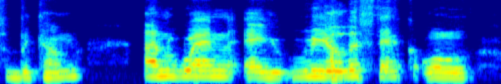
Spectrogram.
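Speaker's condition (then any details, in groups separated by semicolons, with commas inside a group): Cerebral palsy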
